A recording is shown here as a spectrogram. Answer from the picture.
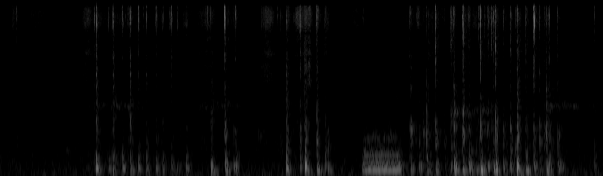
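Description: Typing on a computer keyboard: a quick, uneven run of soft key clicks starting about a second in, with a short low hum a little past halfway.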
